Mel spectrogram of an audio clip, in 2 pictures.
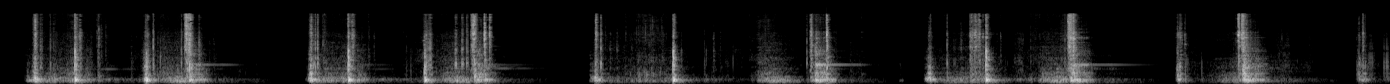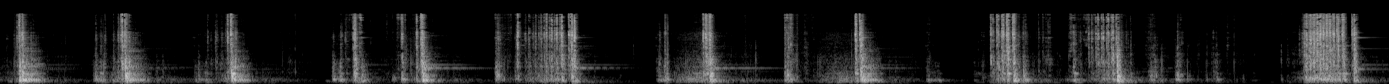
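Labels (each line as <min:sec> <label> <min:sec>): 0:00.2 Someone is making rhythmic sounds of different kinds inside a car. 0:27.8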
